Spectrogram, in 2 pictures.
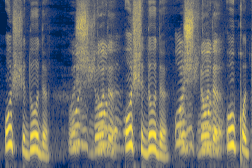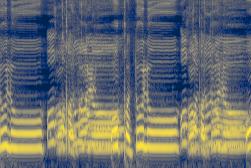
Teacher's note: تو الف پر پیش کی عارضی حرکت لگا کر ہم اسے پڑھیں گے۔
